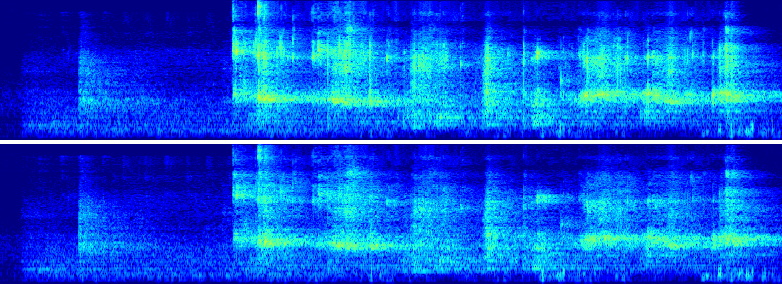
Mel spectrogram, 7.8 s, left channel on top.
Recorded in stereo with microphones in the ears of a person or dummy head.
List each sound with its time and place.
0.2 s ticking: 20° right (ahead or behind), 3 m
2.3 s chewing: 45° left (ahead or behind), 0.7 m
